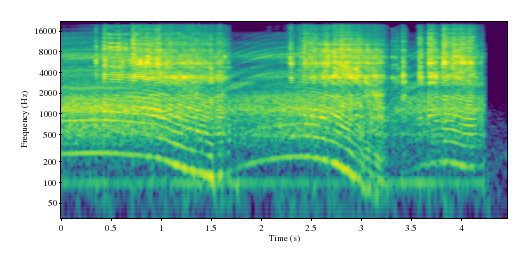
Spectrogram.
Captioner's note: more grinding of power tool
